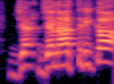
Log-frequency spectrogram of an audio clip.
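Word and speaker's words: Jnatrika: यानी कि जत्रिक जनजाति स्पेलिंग अंग्रेजी में आता है जे एन ए टी आर आई के ए जना तरिका अंग्रेजी में इसको लिखते हैं लेकिन ज्ञात्री इसको हिंदी में बोलते हैं या ज्ञत्र का बोलते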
